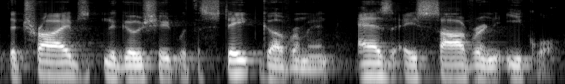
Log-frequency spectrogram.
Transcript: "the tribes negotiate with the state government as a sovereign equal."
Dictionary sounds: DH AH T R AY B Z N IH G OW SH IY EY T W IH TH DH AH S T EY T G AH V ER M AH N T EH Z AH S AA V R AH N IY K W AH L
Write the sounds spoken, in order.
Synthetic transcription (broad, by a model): DH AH T R AY B Z N IH G OW SH IY EY T W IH DH AH S T EY T G AH V ER M AH N T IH Z AH S AA V R AH N IY K W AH L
